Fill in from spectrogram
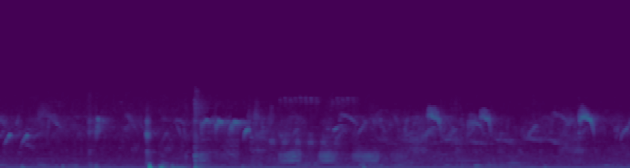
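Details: Jungle babblers (Turdoides striata), a gregarious group, give harsh, grating chatter in short bursts amid squeaky, high chirps from several birds, over a steady low hum and a few sharp knocks.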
